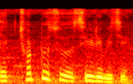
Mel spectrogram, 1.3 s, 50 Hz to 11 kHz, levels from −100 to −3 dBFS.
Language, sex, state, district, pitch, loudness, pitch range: Garhwali, male, Uttarakhand, Tehri Garhwal, 180 Hz, -23 LUFS, 160-230 Hz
